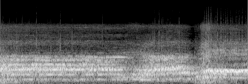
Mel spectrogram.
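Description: A group of men chanting a noha, a Shia mourning lament, together. The chanting is marked by a sharp slap of hands beating on chests (matam) at the start and end, about two seconds apart.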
